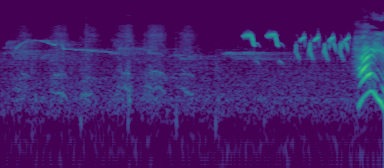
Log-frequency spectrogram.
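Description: Bright bird chirps and tweets come in quick repeated bursts, growing louder toward the end, over otherwise quiet surroundings.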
